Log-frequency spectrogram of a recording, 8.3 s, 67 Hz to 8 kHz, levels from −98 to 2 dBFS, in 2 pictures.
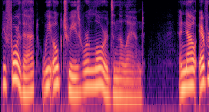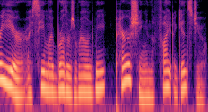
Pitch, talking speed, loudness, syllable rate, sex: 175 Hz, 185 wpm, -18 LUFS, 4.9 syllables/s, female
